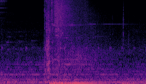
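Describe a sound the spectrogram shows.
A metal case opens with a rush of hissing air.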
